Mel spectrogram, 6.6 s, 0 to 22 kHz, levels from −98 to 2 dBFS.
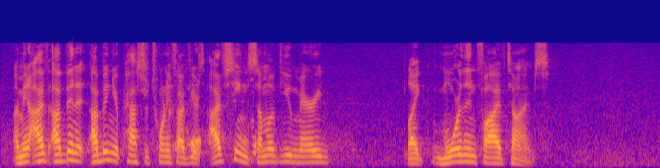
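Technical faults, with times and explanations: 0.01–0.11 s, 2.77–2.81 s and 3.25–3.56 s, echo leak: a very faint trailing copy of the speech, about 138 ms late, sits far below the talker.
1.67–2.57 s, echo leak: the same 138 ms delayed copy becomes strong, nearly as loud as the speech, giving a doubled, smeared sound. The likely cause is a far-end loudspeaker whose echo canceller failed to remove what its microphone picked up and sent back.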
